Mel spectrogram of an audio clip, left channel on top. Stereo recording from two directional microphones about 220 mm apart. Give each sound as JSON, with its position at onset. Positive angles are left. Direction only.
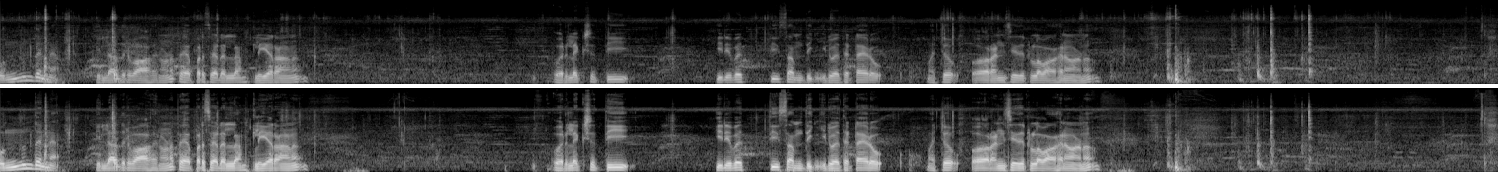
{"t": 0.1, "sound": "speech", "side_deg": -40}
{"t": 5.5, "sound": "speech", "side_deg": -40}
